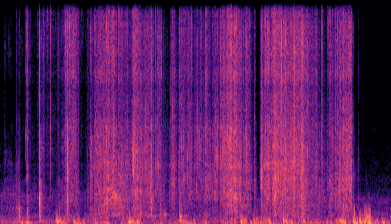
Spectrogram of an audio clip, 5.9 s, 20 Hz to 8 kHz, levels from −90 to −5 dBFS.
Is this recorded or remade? remade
